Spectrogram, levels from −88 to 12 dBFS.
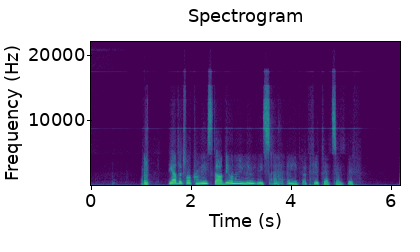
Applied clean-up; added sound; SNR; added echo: neural mask model DeepFilterNet 3.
